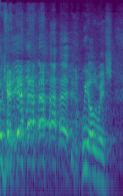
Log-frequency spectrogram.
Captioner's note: laughs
